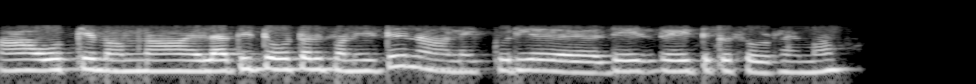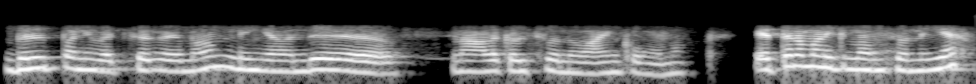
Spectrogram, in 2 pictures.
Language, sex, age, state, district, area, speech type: Tamil, female, 18-30, Tamil Nadu, Madurai, urban, conversation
